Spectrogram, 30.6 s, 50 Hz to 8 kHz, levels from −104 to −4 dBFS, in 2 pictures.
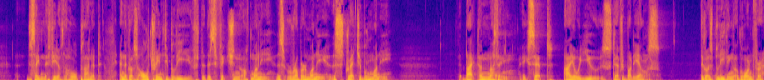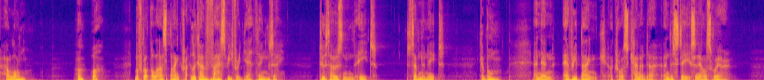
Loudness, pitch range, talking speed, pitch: -23 LUFS, 85-110 Hz, 145 wpm, 95 Hz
